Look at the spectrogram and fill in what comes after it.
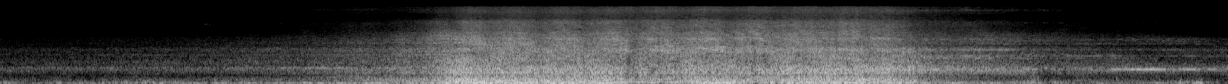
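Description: LNER Class 800 Azuma high-speed train passing at speed. Wheel-on-rail and air noise rise over a few seconds, stay loud for about five seconds as the carriages go by, then fade away.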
